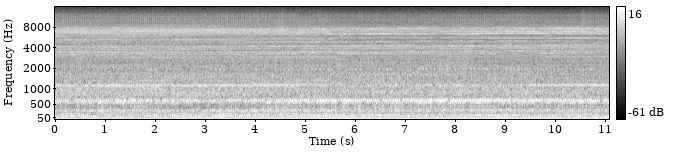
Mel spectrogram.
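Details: Corsa VXR with engine light, bogging under acceleration and a reportedly replaced engine: steady idle carries a constant airy hiss from a vacuum leak, traced to a cracked cam cover.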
